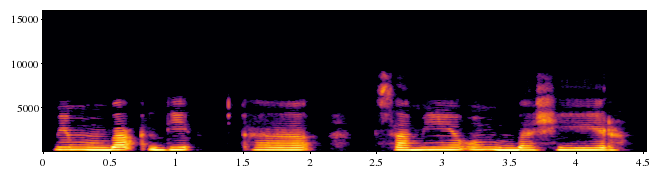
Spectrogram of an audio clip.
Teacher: Iklab artinya itu mengganti, yaitu mengganti bunyi nun mati atau tanwin menjadi mim, yang disertai dengan dengung jika bertemu dengan huruf ba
